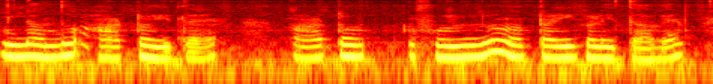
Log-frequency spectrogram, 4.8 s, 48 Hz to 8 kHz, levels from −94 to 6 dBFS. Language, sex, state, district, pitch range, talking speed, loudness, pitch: Kannada, female, Karnataka, Bangalore, 235-260 Hz, 90 wpm, -13 LUFS, 245 Hz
